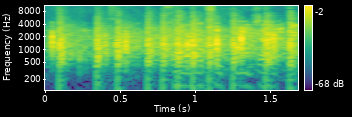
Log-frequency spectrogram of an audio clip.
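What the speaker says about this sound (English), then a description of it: "They're shooting at somebody." Gunfire in ARMA 3, a rapid series of sharp cracking shots in quick irregular bursts, moderately distant and fairly faint, with no talk during the shots.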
